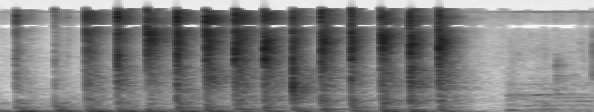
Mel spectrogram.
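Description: Open hands slapping a soft lump of wet clay on a potter's wheel head, patting it into a centred cone, in a quick, even rhythm of about five slaps a second that stops shortly before the end.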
